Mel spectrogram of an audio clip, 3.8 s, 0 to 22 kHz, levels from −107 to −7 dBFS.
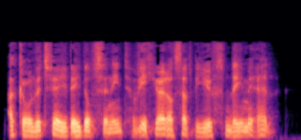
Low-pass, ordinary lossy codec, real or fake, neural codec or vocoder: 7.2 kHz; MP3, 32 kbps; fake; codec, 16 kHz in and 24 kHz out, 0.4 kbps, LongCat-Audio-Codec, four codebook decoder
